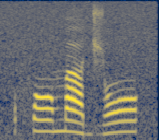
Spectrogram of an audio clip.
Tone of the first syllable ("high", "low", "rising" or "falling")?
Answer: high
